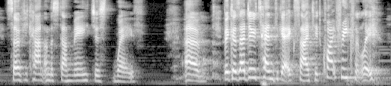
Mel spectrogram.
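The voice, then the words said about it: Strong British accent. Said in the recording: “When I get excited, my accent gets stronger. ... You're all just getting used to the British.”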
